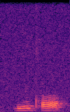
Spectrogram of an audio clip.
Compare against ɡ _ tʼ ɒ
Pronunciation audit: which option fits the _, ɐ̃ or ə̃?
ə̃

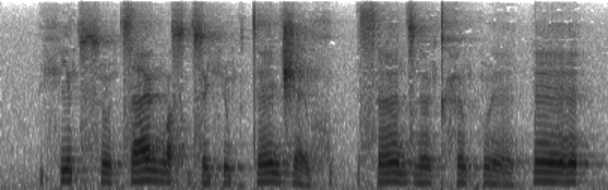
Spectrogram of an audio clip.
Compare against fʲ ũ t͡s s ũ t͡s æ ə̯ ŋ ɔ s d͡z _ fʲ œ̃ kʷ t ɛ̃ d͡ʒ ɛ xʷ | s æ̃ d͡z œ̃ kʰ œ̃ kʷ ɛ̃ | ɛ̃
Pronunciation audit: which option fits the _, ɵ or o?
ɵ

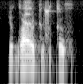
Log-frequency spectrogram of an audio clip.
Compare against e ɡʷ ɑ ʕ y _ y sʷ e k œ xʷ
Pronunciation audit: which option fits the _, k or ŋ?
k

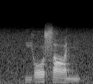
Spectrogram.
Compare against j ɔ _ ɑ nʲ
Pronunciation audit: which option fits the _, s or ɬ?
s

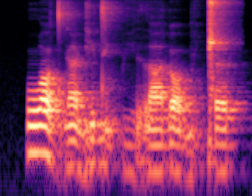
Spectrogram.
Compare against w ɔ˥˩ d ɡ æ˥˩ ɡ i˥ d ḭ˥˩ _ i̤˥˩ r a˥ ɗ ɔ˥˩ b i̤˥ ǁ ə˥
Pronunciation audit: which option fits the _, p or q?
p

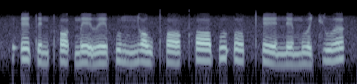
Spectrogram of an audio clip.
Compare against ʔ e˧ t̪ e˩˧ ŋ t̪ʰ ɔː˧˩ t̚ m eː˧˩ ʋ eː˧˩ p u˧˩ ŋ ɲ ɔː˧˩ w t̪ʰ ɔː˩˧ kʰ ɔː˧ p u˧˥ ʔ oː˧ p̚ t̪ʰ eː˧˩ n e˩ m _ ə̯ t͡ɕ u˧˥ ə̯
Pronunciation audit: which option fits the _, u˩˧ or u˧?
u˩˧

